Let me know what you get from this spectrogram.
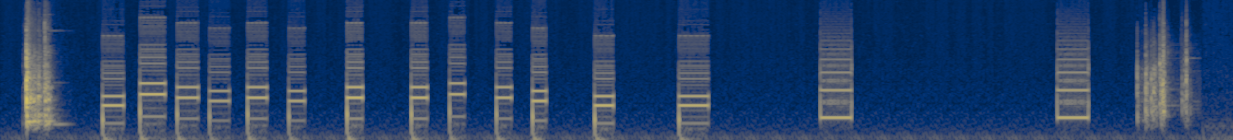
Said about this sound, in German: In ihrer Verzweiflung griff Frau Grubeck zum Telefon.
